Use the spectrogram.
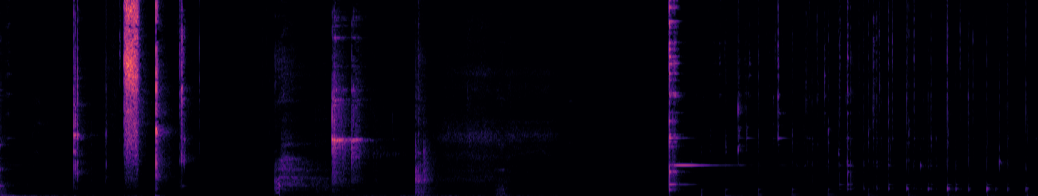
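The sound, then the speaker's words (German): A bottle of non-alcoholic Gusswerk beer is opened: sharp glass clinks and handling knocks, a quieter stretch, then a sudden burst with fizzing and many quick, bright ticks and drips. “ich komme gleich einmal zum Thema und werde die Flasche öffnen.”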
